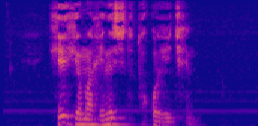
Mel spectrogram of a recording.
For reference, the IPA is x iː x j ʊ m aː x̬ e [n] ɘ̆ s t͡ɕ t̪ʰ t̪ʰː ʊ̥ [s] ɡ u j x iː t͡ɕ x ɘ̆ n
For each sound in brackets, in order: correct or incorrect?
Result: correct, incorrect

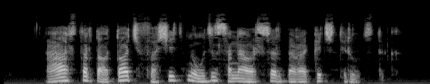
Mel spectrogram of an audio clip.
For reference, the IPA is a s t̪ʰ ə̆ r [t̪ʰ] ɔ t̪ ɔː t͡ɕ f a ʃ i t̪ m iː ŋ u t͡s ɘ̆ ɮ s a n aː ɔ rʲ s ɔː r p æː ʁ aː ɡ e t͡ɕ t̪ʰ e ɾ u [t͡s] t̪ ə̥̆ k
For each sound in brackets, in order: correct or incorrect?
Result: incorrect, correct

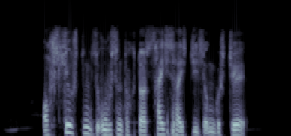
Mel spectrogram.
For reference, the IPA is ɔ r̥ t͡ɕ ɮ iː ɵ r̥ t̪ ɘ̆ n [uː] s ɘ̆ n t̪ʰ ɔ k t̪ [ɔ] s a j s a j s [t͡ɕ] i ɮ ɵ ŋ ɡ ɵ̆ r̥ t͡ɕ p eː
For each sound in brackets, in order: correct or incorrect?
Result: correct, incorrect, correct

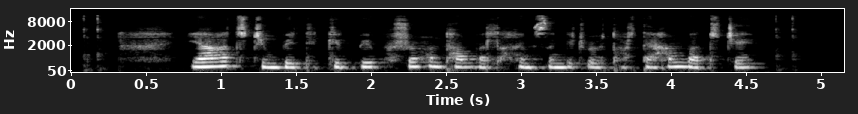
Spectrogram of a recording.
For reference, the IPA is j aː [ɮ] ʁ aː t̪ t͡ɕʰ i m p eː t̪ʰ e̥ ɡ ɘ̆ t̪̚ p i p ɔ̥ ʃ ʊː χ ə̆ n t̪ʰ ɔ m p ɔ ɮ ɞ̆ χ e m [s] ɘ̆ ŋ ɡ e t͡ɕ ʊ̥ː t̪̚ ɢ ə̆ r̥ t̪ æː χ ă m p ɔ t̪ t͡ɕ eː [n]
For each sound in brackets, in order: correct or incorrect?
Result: incorrect, correct, incorrect

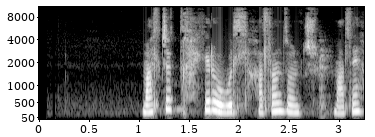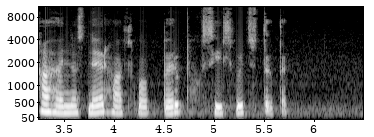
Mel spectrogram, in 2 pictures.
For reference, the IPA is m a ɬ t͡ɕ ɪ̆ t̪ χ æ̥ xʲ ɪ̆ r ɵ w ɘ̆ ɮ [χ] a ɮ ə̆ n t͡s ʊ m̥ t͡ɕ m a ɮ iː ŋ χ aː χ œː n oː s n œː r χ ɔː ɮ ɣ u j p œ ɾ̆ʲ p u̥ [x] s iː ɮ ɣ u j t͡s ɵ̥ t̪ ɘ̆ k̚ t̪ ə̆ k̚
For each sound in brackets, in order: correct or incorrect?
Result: correct, correct

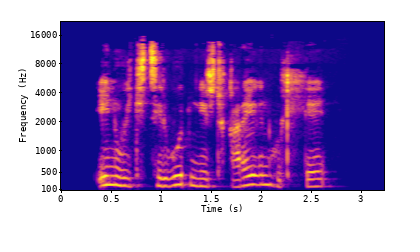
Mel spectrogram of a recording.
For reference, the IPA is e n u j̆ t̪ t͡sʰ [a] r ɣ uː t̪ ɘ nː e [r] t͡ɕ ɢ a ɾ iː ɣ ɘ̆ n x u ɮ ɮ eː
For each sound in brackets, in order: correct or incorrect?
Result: incorrect, correct

